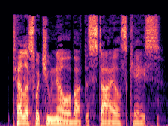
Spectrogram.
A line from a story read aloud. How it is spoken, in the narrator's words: Lee said in that same hard tone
